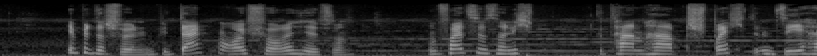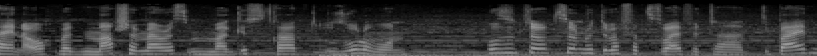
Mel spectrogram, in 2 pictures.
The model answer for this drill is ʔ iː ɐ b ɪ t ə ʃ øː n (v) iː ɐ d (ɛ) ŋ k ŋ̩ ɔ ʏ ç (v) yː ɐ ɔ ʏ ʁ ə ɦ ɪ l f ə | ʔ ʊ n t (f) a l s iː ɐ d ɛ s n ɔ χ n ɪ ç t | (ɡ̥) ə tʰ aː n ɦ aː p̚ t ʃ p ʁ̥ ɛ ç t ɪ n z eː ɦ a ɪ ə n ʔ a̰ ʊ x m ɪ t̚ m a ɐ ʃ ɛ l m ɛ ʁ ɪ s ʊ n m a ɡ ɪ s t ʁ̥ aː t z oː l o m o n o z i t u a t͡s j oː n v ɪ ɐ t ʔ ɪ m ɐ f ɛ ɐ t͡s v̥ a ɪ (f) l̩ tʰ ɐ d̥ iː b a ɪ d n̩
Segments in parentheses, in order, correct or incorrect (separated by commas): correct, incorrect, incorrect, correct, correct, correct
